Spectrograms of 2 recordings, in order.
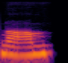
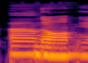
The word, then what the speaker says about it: Noom: And I'm pretty sure that's how you pronounce it, NOM. But NOM, yeah. That's how I pronounce it as well. – It's like you're eating something like nom, or something.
